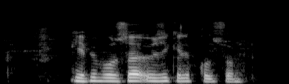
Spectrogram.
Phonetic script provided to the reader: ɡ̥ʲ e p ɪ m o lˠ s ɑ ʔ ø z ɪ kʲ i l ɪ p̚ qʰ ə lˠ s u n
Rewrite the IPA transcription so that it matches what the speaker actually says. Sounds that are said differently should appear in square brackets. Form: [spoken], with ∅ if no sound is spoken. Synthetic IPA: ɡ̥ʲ e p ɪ [b] o lˠ s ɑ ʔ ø z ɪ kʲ [e] l ɪ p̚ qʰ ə lˠ s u n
